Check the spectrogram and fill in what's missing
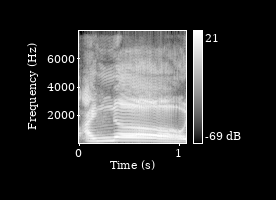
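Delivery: loud, long-drawn commiseration; exclaimed agreement. Retold or imitated. Buyer to the shocked seller, loud drawn-out agreement. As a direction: stretch it out loudly in shared mock disbelief.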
